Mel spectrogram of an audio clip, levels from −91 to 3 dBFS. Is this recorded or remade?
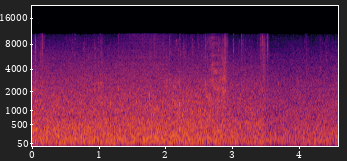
recorded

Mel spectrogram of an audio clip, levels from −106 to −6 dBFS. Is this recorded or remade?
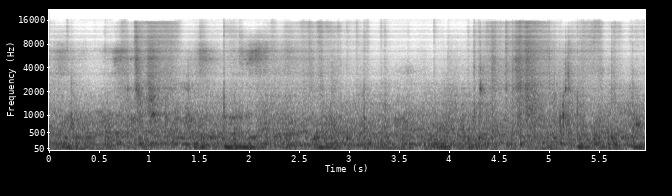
remade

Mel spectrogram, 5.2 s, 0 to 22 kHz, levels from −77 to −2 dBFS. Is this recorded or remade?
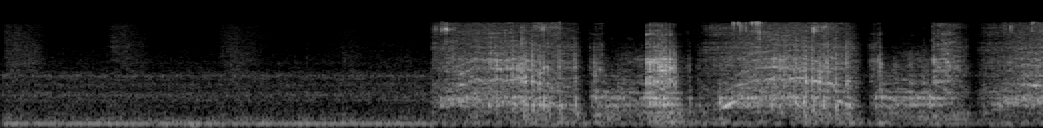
recorded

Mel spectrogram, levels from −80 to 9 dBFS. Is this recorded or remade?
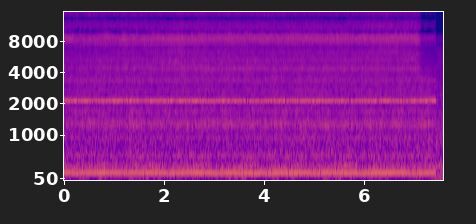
remade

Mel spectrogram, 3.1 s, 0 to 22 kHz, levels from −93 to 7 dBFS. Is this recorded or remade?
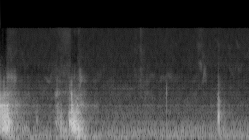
remade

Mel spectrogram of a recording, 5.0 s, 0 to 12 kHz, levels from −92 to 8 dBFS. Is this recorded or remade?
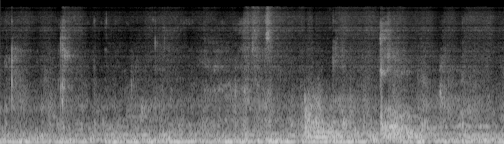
remade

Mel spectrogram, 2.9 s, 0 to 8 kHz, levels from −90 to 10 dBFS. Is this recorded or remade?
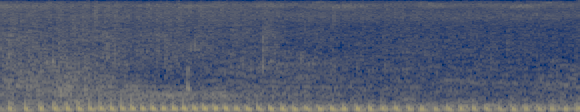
recorded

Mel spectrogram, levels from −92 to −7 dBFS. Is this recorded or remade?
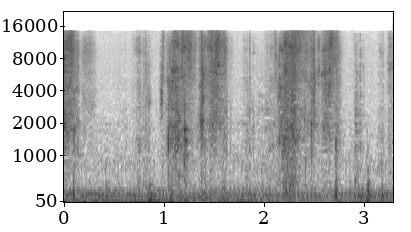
recorded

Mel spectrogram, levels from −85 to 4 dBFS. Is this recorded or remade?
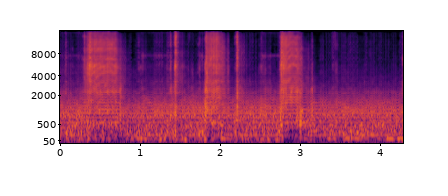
remade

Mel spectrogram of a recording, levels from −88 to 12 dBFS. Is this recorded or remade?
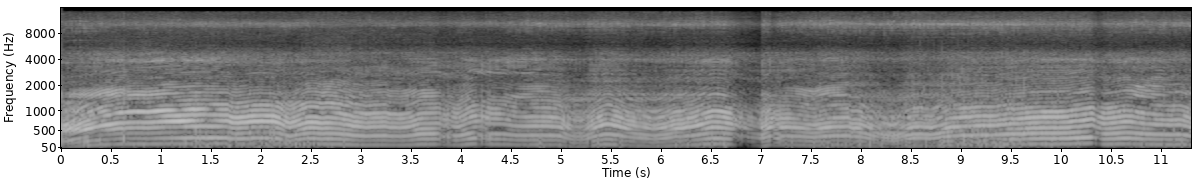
recorded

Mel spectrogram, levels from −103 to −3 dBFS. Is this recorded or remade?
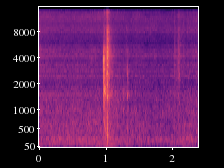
remade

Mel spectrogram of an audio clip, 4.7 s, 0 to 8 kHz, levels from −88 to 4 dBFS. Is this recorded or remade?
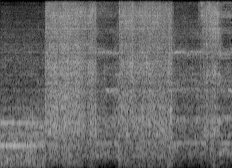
remade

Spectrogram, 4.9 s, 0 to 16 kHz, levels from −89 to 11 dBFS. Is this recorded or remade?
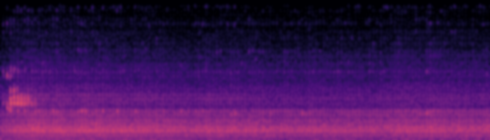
recorded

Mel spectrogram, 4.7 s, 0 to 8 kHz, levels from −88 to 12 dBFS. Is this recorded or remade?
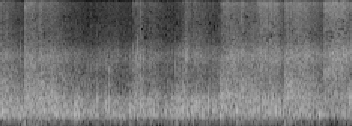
recorded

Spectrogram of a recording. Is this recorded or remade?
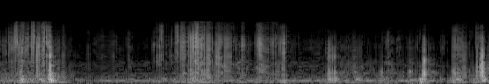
remade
